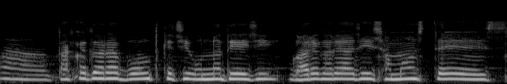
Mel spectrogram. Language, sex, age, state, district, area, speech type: Odia, female, 30-45, Odisha, Cuttack, urban, spontaneous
